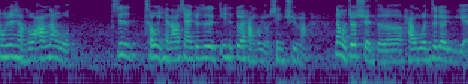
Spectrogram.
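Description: A woman at a medium pitch, very fast, with ordinary pitch variation, amid audible room echo and noticeable background noise. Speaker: language school receptionist and graduate student. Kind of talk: casual interview.

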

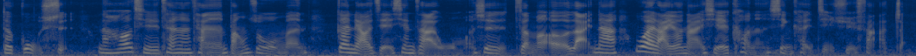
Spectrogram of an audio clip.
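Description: A woman's voice has a bright, sharp tone and a fairly high pitch. Vocal fry comes through alongside ordinary pitch variation. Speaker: data analyst at a startup, guest interviewer. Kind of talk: interview.

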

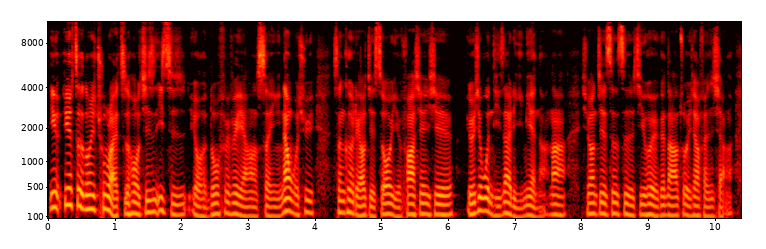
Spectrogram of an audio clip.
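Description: Ordinary pitch variation in a man's very fast speech. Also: medium pitch for a man. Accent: Taiwanese. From Taiwan, Xinzhuang (New Taipei). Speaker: podcast host, real estate agent. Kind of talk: solo podcast monologue. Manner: hesitant, many filler particles.

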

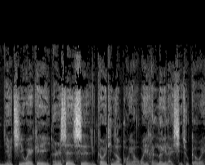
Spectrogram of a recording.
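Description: At a very fast pace, a man talks in a medium pitch with fairly even intonation and a somewhat breathy sound. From Taiwan, Yilan. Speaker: business coach, education founder. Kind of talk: radio interview. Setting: radio studio.

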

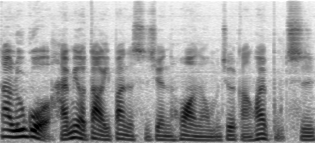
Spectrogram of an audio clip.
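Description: Speaking at a very fast pace, a man uses a fairly low pitch. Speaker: hospital clinical pharmacist. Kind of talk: radio health interview. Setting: radio studio.

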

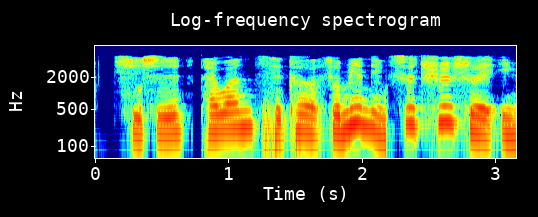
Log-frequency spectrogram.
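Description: In a Taiwanese accent, a woman speaks at a fairly slow pace with lively intonation and a somewhat breathy voice. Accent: Taiwanese Mandarin. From Taiwan, Taichung. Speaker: news podcast host. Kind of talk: news reading.

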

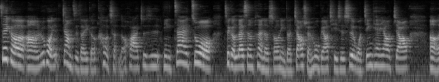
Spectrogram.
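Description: A woman talks at a moderate pace in a medium pitch with ordinary pitch variation. She has an ordinary speaking voice. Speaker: kindergarten teacher. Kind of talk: casual interview.

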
